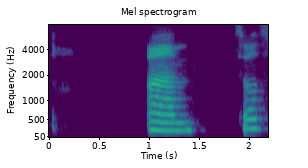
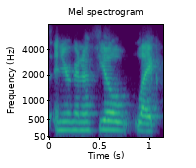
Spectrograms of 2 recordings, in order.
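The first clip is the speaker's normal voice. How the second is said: normal talking voice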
